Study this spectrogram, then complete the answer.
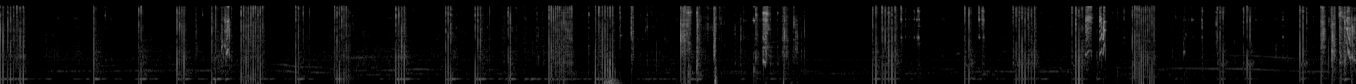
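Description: A chisel scrapes and knocks against wood.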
